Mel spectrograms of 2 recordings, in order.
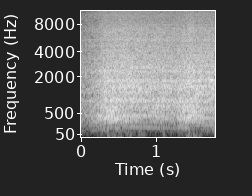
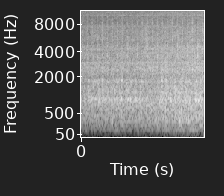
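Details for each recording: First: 2001 Hyundai Santa Fe GLS 2WD: five clean throttle blips, pitch rising and falling smoothly, no lifter, valvetrain or high-rev knocks; a rattling elsewhere noted, timing belt and pulley may be needed within 10-12,000 miles. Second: 2001 Hyundai Santa Fe GLS 2WD at idle: fast light metallic rattle, steady and thin like a sewing machine, believed to be inside the timing chain cover, possibly a pulley; revs otherwise clean with no lifter, valve train or high-rev knocks.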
